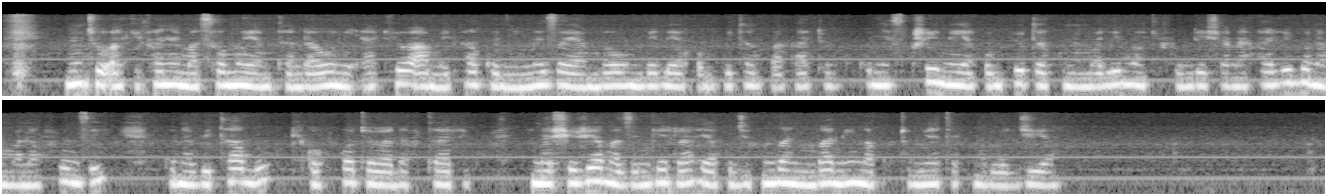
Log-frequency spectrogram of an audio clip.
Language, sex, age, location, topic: Swahili, female, 36-49, Nairobi, education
